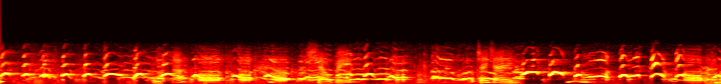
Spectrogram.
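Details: Seven-week-old puppies in their indoor pen whimper and yip. High, wavering whines overlap almost constantly, with bursts of excited yelps. A person talks and calls to them throughout.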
